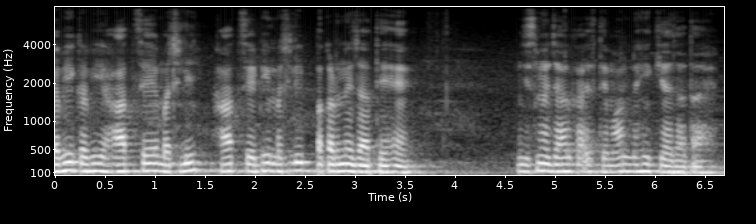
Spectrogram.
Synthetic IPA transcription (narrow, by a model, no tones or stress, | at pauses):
kɐbʱikɐbʱiɦaːt̪ʰsemɐt͡ʃʰlihaːt̪ʰsebʱimɐt͡ʃʰlipɐkəɽned͡ʒaːt̪eɦɛ̃ː | d͡ʒɪsmẽd͡ʒaːɾkaɪst̪eːmaːlnɐɦĩkijad͡ʒaːt̪aɦɛː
